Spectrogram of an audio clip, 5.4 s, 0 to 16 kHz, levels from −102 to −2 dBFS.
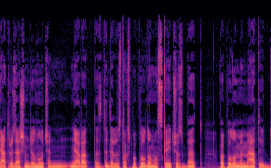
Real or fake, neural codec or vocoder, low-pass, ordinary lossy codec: fake; vocoder, 44.1 kHz, 128 mel bands every 512 samples, BigVGAN v2; 14.4 kHz; MP3, 64 kbps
